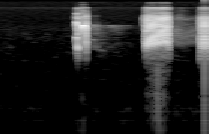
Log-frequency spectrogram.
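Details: Black francolin from Khushab calling: one short rasping note, then two loud, harsh, grating notes that are cut off at the end, with no other sounds behind them.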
